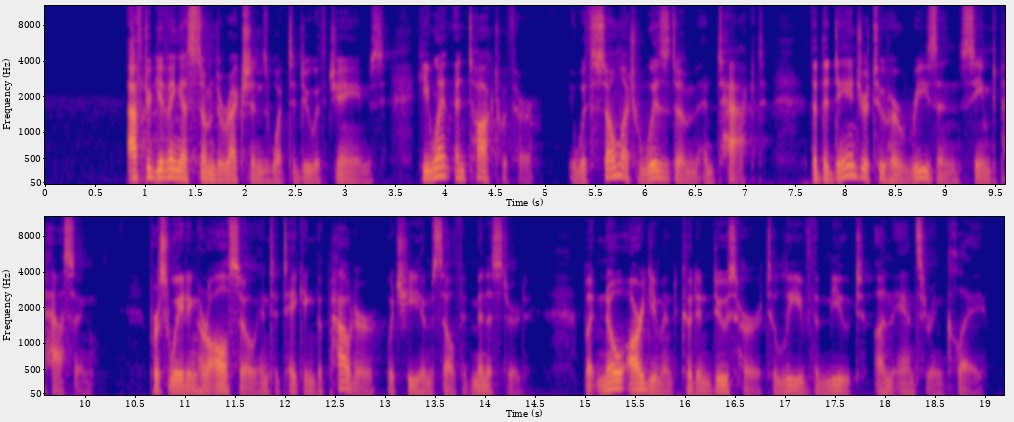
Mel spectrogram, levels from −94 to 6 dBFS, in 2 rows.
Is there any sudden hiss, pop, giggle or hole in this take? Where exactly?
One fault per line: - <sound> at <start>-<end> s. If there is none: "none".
none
